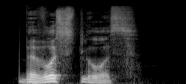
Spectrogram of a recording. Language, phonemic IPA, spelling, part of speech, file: German, /bəˈvʊstloːs/, bewusstlos, adjective, De-bewusstlos.oga
- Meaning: unconscious (not conscious, not awake)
